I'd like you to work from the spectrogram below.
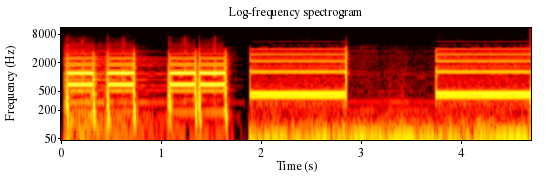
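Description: A telephone call to Mariupol being dialed: a few quick, sharp dialing beeps in a short burst, then two long, steady tones separated by a pause filled with faint line noise.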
